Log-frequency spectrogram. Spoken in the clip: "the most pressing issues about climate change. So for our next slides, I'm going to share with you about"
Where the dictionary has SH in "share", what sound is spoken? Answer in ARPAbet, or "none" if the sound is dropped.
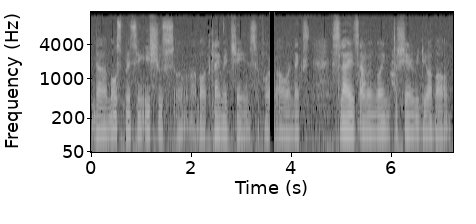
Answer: SH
